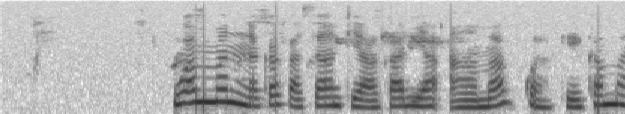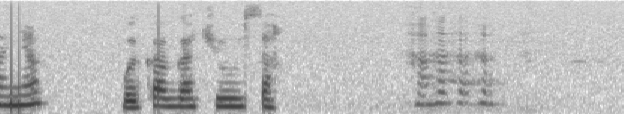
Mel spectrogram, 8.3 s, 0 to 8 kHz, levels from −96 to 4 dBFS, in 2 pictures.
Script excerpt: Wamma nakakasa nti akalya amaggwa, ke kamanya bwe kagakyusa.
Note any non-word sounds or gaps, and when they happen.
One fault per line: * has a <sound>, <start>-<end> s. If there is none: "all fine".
* has a laugh, 6.8-7.8 s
